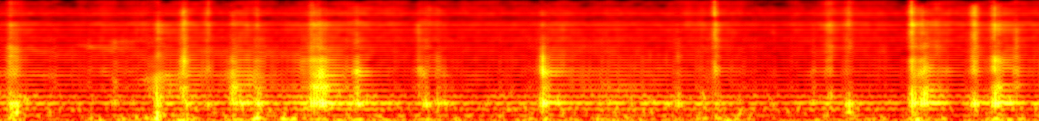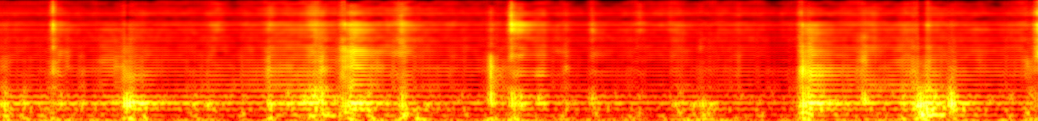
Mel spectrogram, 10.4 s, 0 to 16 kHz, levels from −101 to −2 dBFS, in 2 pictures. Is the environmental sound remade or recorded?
remade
